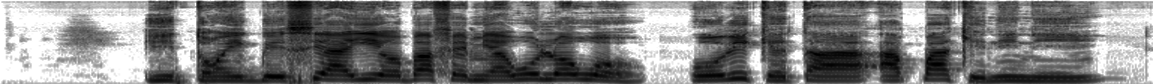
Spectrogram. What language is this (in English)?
Yoruba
